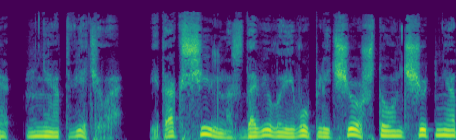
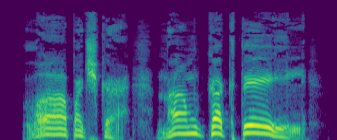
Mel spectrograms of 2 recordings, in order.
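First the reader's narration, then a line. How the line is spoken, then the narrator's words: Roared, female. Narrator (Russian): проревела она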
